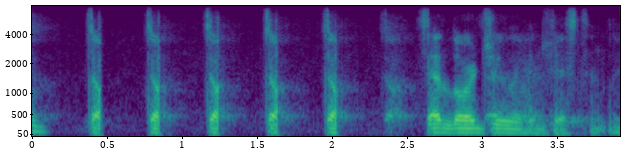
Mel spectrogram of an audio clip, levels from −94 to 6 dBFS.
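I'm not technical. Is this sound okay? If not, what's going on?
No. Two problems run through the whole clip.

First, every word comes back a little under half a second later as a fainter, thinner copy. This is echo with no canceller. On the other end of the call, the audio played through a loudspeaker, that phone's microphone picked it up again, and nothing removed it, so it travelled back over the network behind the original.

Second, the speech itself sounds rough, raspy and buzzy, with a grainy, artificial edge, heavily damaged rather than just muffled. This comes from the AMR wideband (HD Voice) codec, the system that squeezes call audio into a small amount of data. Here it is running at one of its lowest-quality settings, where it can no longer rebuild the speech cleanly and leaves this harsh texture behind. The call's normal microphone processing can also be heard in the missing deepest bass, which is expected and isn't a fault.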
